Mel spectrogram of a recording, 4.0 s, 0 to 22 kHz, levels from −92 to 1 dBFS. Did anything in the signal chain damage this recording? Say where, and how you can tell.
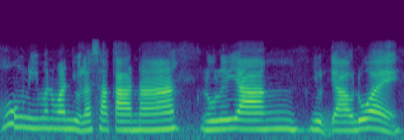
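No, nothing in the chain damaged this audio.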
